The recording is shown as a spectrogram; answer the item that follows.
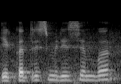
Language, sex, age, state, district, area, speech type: Gujarati, female, 60+, Gujarat, Ahmedabad, urban, spontaneous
